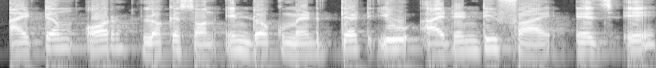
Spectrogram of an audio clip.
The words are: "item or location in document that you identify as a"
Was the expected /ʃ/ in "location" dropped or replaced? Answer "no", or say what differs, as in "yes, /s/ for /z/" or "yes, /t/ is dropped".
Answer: yes, /s/ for /ʃ/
